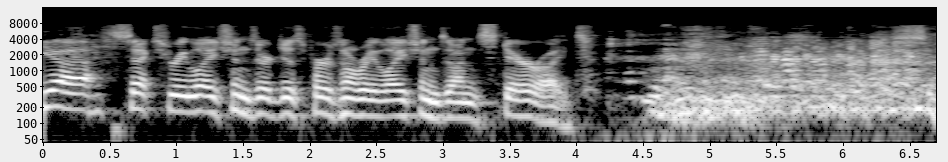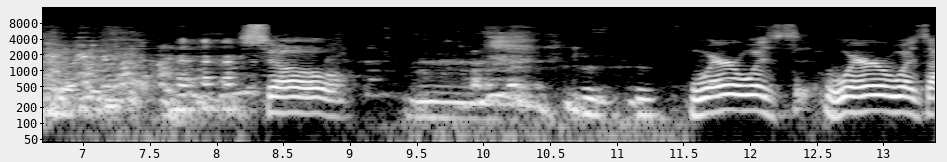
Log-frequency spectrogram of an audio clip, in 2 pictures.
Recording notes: Tells his story at the Fellowship of the Spirit Conference held in Utah in 2011.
